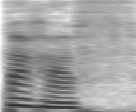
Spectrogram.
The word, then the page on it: paraphe: francais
